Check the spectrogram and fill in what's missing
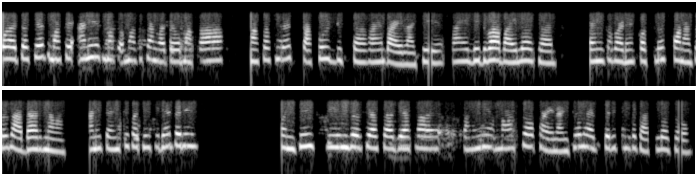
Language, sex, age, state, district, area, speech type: Goan Konkani, female, 30-45, Goa, Canacona, rural, conversation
